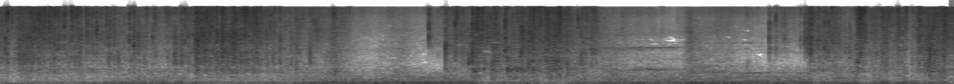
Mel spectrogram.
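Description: Fingertips press into, rub and crush small gritty chunks in a large pile of dry grey sand-cement powder on a concrete floor. A steady, dense crunching and crumbling with bright gritty hiss and a low rumble underneath continues throughout.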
